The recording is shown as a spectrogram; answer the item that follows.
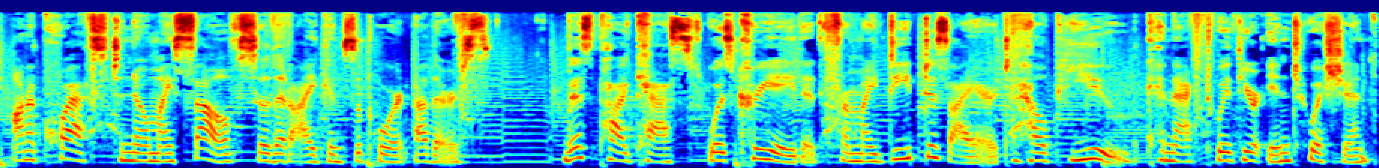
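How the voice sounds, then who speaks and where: Woman, raspy, gravelly, low-pitched, gentle, unhurried, intuitive reader, podcast host. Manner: gentle, unhurried, imagery-rich. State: raspy voice today. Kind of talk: guided intuitive reading, descriptive.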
